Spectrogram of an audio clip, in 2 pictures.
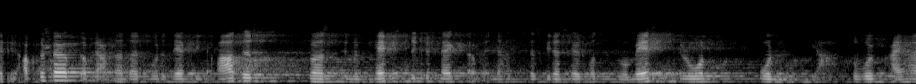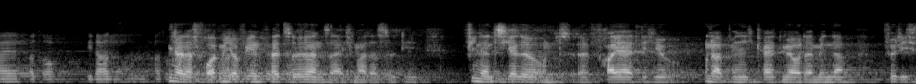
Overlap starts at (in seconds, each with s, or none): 10.8 s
